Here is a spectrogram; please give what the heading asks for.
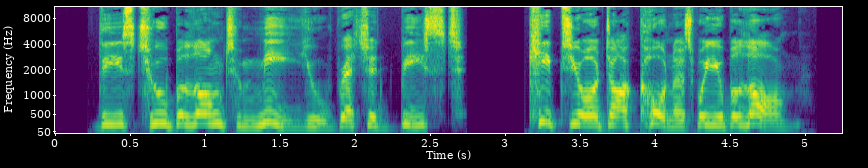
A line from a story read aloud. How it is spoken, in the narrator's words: yelled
